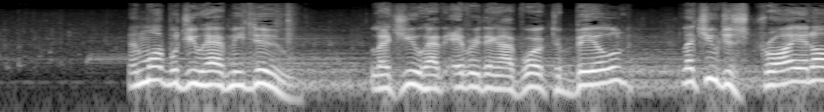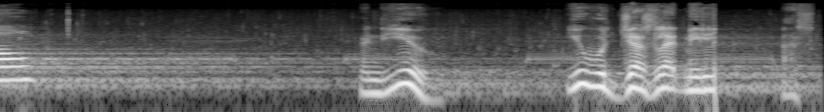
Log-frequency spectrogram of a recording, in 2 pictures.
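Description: A man speaks tensely and close up.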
